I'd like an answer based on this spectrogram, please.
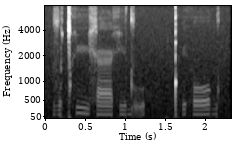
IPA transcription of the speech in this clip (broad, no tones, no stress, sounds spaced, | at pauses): z u ǀʰ iː x æː x i d ṵ | ǃʼ i h oː ɡ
